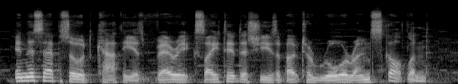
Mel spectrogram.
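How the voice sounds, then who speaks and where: A man's medium-pitched voice with lively intonation at a moderate pace, music in the background. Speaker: podcast presenter. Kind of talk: podcast hosting. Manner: soft-spoken.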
